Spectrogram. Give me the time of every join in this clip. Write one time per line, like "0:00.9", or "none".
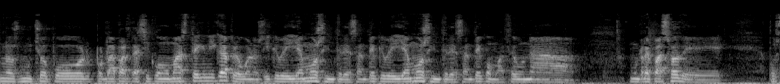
0:03.8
